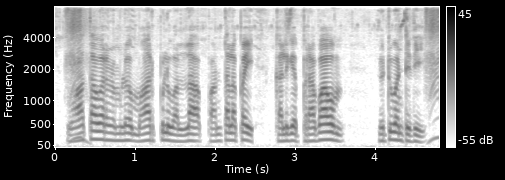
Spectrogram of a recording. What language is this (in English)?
Telugu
